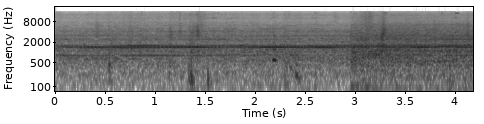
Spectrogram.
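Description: Steady cabin noise of a parked Airbus A350-900: ventilation rumble with a thin, steady high whine, a few soft knocks and clicks, getting louder about three seconds in.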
